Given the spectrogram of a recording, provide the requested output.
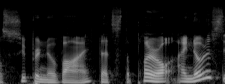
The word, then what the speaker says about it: supernovae: So as a Latin minor, I can tell you the correct pronunciation is I supernovae. It's classical Latin.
